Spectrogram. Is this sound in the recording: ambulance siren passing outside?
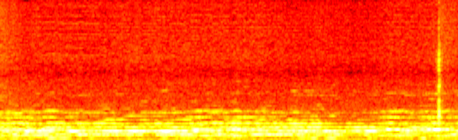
yes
